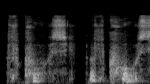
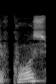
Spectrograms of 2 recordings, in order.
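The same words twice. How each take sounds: First: Soft, breathless near-whisper; placating murmur with a blade at his throat. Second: Said in the usual way. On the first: A narrator's reading. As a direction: murmur it to calm the swordsman. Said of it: "he murmured".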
